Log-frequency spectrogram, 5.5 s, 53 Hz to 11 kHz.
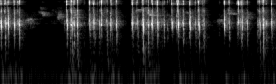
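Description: Fingertips of both hands type on a retro-style cream plastic mechanical keyboard with black and purple keycaps. Crisp, bright clicks come in quick bursts separated by short pauses, with the sound centered high around 2 kHz and no ring after each keystroke.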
